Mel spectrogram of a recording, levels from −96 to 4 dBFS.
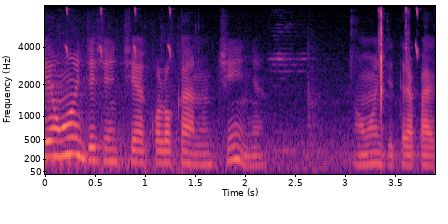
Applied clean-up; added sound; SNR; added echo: none; Mechanisms; 11 dB; none.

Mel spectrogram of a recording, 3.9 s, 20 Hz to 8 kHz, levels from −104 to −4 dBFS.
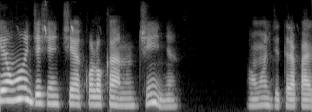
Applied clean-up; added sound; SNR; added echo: neural mask model DeepFilterNet 3.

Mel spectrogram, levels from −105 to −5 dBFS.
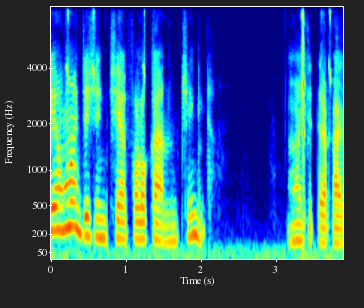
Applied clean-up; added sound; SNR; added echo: neural diffusion model UNIVERSE++.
